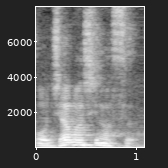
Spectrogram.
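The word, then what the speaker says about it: お邪魔します: when entering a home is ojamas and they always say it like that in that flat tone is to be an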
